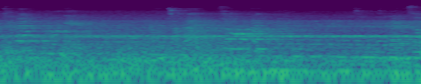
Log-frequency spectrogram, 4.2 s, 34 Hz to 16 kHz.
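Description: Seoul Subway Line 2 electric train running into the station: a steady low rumble of wheels on rail, with a steady high electric tone over it.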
